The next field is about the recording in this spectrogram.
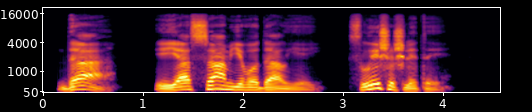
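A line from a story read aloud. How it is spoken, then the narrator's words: Menacing, exasperated voice. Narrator (Russian): Грозным голосом произнес Морис, уже некоторое время слушавший этот разговор, который вывел его из терпения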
